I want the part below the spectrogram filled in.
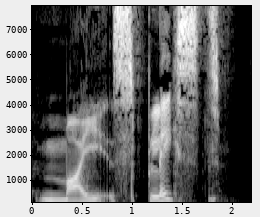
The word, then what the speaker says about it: Mysplaced: En av spillene som er med den gangen her, heter Eh, miss, uh, eh, det, det, ser ut som det står 'mysplaced'. – Ja. Hæ? – Det er misplaced, da. Misplaced, ja. Det uttales hvis 'misplaced', men det, ser, det staves m-y-s-p-l-a-c-e-d, altså 'mysplaced', da.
